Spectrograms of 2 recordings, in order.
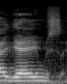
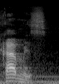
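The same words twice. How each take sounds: First: The name is pronounced the English way. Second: The name is pronounced the Spanish way. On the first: The speaker calls it wrong. "se pronunciará en Estados Unidos así" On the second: The speaker calls it right. "acá vivimos en Colombia y yo me llamo James"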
